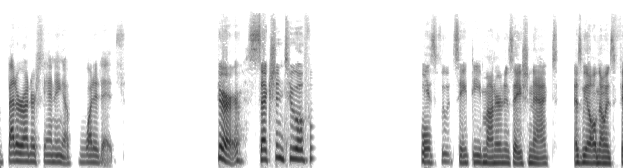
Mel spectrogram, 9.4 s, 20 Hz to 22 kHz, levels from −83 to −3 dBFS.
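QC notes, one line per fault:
4.65–6.38 s, long network dropout: The stream most likely stopped delivering packets for this stretch, and about 1.0 s of audio was never played. The receiver briefly carried the last sound forward as a fading buzz, then fell to silence for about 1.6 s of the 1.7 s gap. When sound resumes it has jumped ahead past the lost material, and the playout delay has shifted by roughly 0.7 s.
7.94–9.36 s, jitter buffer speed-up: The jitter buffer had built up more audio than its target, so the receiver trimmed it by repeatedly cutting out short pieces one or a few pitch periods long. Around 0.3 s was removed in total. The speech plays at 120% speed through to the end with its pitch unchanged, so it sounds noticeably rushed rather than higher.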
